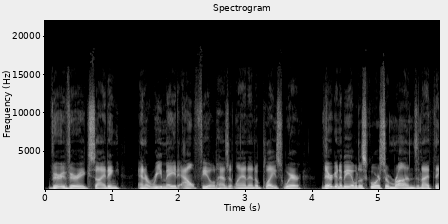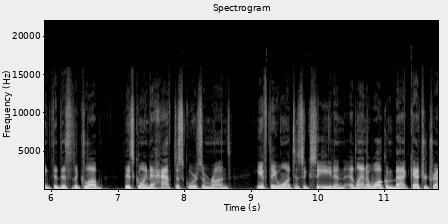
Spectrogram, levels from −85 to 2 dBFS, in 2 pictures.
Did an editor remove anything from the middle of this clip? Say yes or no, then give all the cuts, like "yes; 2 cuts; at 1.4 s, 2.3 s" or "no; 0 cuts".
no; 0 cuts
